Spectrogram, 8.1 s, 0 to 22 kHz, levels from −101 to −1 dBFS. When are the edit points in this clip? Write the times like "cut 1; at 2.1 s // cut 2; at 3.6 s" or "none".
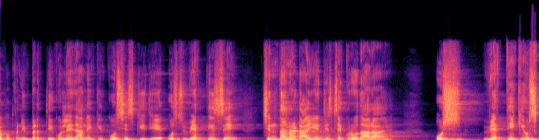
none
